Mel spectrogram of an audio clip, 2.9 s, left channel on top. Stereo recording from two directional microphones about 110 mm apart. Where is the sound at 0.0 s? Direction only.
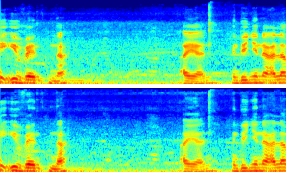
25° right (ahead or behind).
